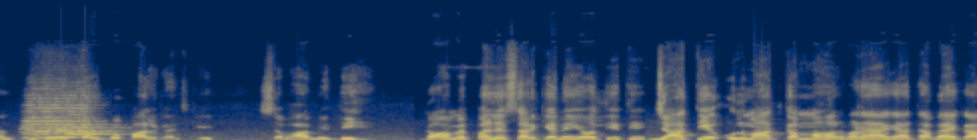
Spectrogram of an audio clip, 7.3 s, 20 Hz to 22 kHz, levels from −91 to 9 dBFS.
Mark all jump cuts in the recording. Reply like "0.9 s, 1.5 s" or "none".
3.0 s, 4.8 s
